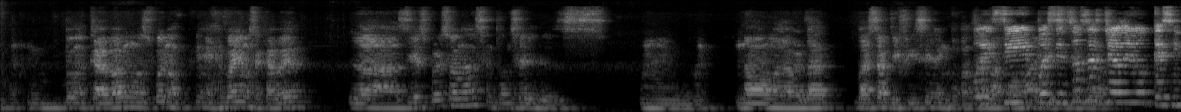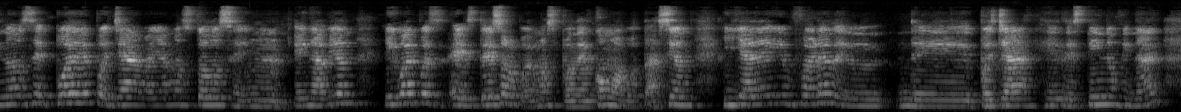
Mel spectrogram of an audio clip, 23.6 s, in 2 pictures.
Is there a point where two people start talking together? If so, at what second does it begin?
10 s

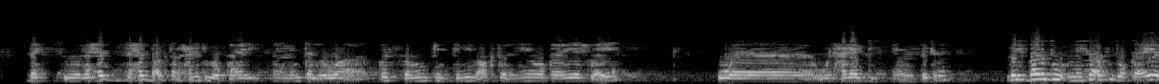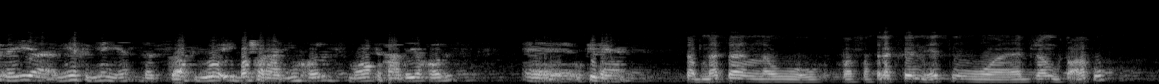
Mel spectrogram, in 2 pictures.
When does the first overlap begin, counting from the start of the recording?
none

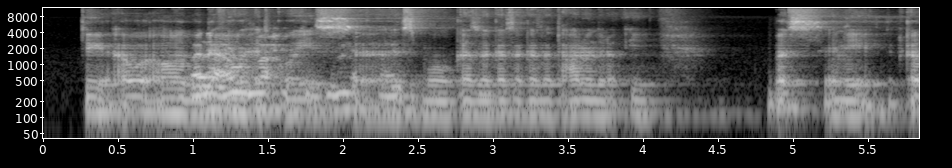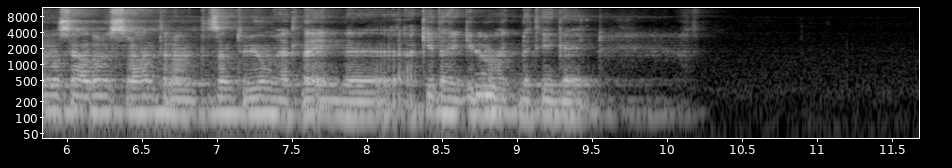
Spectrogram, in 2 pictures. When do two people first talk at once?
1 s

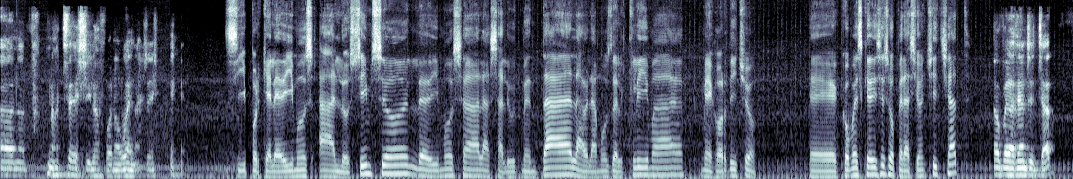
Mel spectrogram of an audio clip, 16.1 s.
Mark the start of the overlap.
none

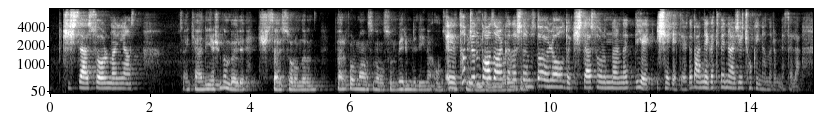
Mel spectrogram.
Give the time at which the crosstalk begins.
8 s

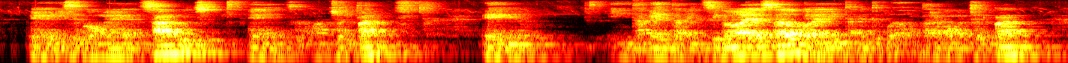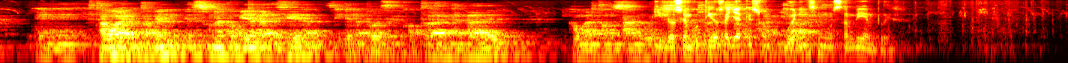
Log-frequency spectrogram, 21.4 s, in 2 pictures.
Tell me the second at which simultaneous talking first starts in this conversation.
17 s

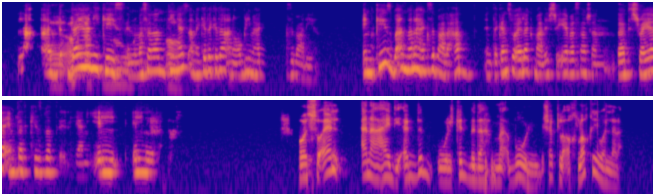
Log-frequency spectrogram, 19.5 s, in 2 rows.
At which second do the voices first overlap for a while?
1 s

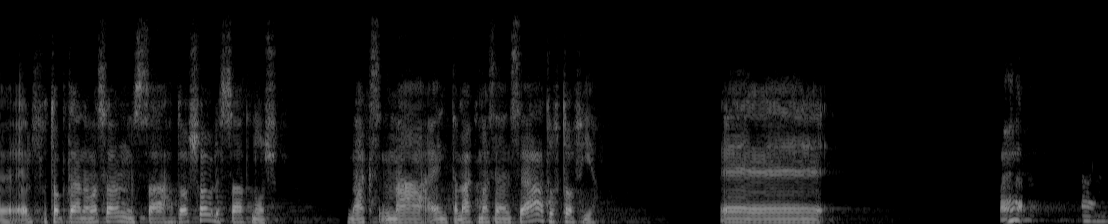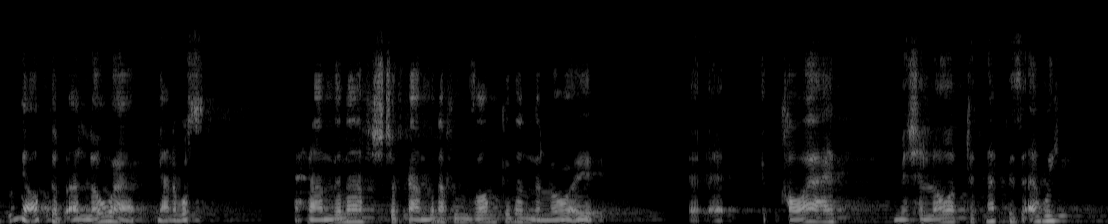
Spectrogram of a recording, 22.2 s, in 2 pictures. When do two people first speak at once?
none

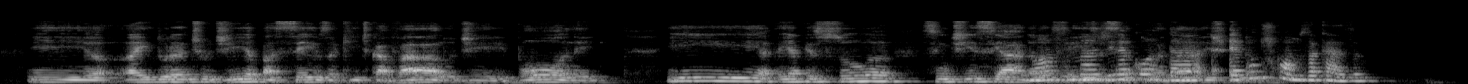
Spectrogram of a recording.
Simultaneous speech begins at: 10 s

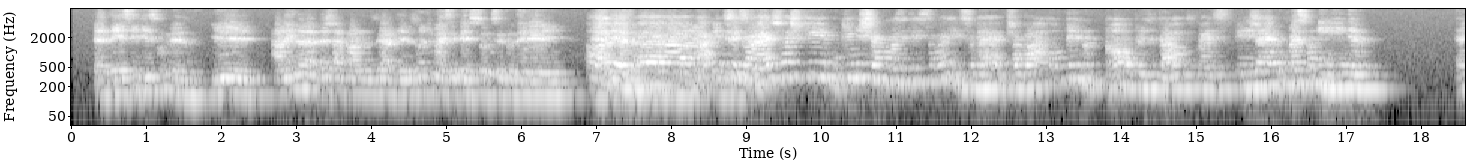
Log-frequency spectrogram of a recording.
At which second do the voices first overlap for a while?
7 s

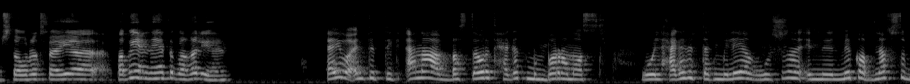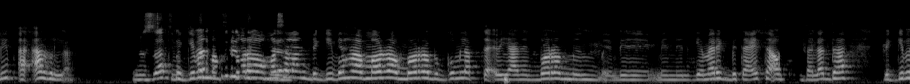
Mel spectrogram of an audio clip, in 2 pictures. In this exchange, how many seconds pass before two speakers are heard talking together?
11 s

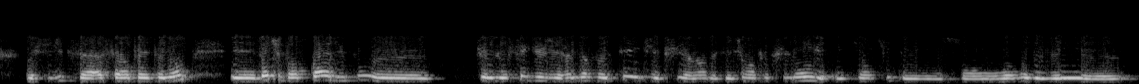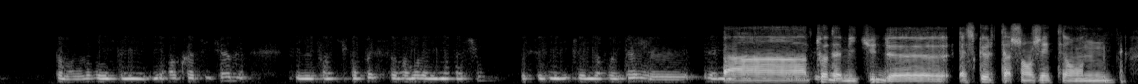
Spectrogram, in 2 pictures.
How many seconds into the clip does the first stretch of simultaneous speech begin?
19 s

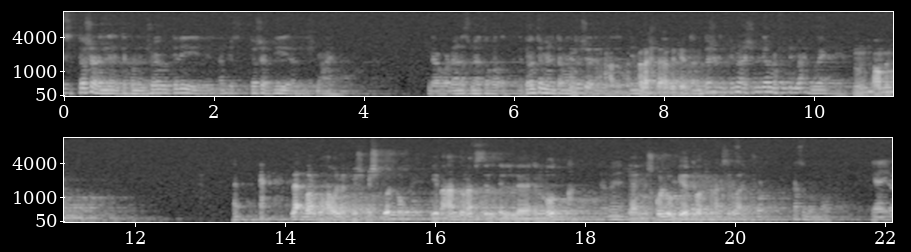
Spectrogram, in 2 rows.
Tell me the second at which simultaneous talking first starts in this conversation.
7 s

